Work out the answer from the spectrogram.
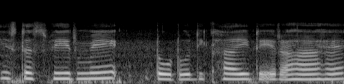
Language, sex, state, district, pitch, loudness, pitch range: Hindi, female, Uttar Pradesh, Etah, 245 Hz, -21 LUFS, 240-265 Hz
